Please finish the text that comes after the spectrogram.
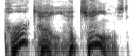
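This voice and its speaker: A man reads a scripted fairy tale as narrator. His mid-pitched voice is very husky and swings widely in melody for expressive storytelling. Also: extremely slow.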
